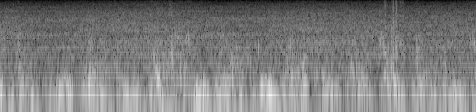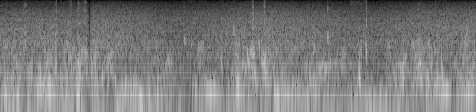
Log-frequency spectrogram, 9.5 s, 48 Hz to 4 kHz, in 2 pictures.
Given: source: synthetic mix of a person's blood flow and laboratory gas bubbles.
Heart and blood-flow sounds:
Doppler ultrasound of blood flow; precordium
0.00-0.07 s: bubbles
1.51-1.94 s: bubbles
2.25-2.48 s: bubbles
2.55-2.63 s: bubbles
3.00-3.31 s: bubbles
3.42-3.65 s: bubbles
3.78-4.07 s: bubbles
4.15-4.21 s: bubbles
4.68-4.79 s: bubbles
4.97-5.33 s: bubbles
5.41-5.93 s: bubbles
6.58-6.83 s: bubbles
6.96-7.00 s: bubbles
7.07-7.15 s: bubbles
7.21-7.62 s: bubbles
7.80-7.91 s: bubbles
8.00-8.08 s: bubbles
8.26-8.47 s: bubbles
8.74-9.23 s: bubbles
From the record:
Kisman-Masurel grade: 232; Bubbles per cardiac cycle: several, 3 to 8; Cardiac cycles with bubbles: 50 to 99%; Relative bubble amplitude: moderate (0.250 to 0.450); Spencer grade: 3 (all of the cardiac periods contain showers or single bubble signals, but not dominating or overriding the cardiac motion signals); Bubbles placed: anywhere in the cardiac cycle

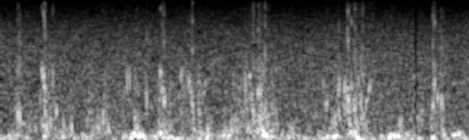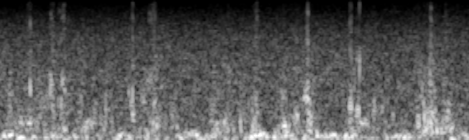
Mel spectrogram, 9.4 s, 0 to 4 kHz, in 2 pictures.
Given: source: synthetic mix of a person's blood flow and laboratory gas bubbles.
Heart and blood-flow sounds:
Doppler ultrasound of blood flow; precordium
0.15-0.76 s: bubbles
0.93-1.14 s: bubbles
1.23-1.50 s: bubbles
1.59-2.13 s: bubbles
2.27-2.79 s: bubbles
3.04-3.76 s: bubbles
3.91-4.06 s: bubbles
4.27-4.45 s: bubbles
4.87-5.39 s: bubbles
5.69-5.79 s: bubbles
5.95-6.30 s: bubbles
6.82-7.04 s: bubbles
7.07-7.32 s: bubbles
7.49-7.88 s: bubbles
8.15-8.31 s: bubbles
8.40-8.47 s: bubbles
8.59-8.65 s: bubbles
8.81-9.28 s: bubbles
From the record:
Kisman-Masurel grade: 242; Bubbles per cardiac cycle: several, 3 to 8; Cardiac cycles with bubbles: 100%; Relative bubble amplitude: moderate (0.250 to 0.450); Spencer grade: 3 (all of the cardiac periods contain showers or single bubble signals, but not dominating or overriding the cardiac motion signals); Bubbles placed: anywhere in the cardiac cycle

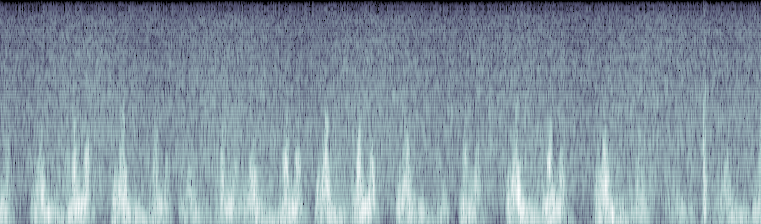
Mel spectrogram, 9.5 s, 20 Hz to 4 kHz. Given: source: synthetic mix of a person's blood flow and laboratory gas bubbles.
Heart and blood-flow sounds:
Doppler ultrasound of blood flow; precordium
8.77-8.86 s: bubbles
From the record:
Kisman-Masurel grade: 113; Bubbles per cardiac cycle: 1 to 2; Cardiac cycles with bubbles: 1 to 10%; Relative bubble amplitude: loud (0.450 to 0.775); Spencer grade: 1 (occasional bubble signal discernible with the cardiac motion signal, with majority of cardiac periods free of bubbles); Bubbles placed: only in the low amplitude regions of the cardiac cycle

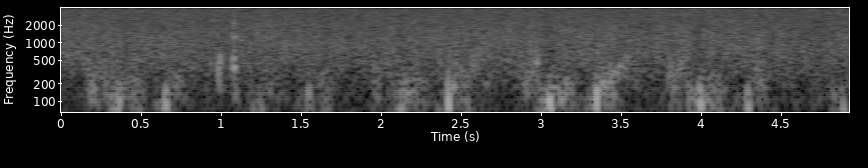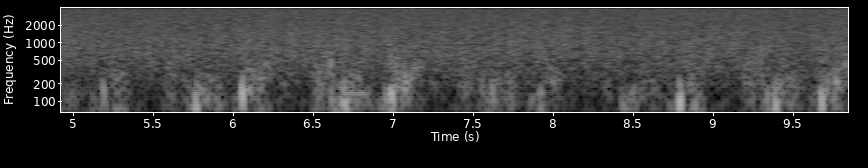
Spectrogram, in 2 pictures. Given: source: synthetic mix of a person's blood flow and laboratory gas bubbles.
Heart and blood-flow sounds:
Doppler ultrasound of blood flow; precordium
0.95-1.14 s: bubbles
From the record:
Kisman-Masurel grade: 222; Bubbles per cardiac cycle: several, 3 to 8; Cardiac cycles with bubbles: 10 to 50%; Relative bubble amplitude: moderate (0.250 to 0.450); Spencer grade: 2 (many but less than half of the cardiac periods contain bubble signals, singularly or in groups); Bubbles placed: anywhere in the cardiac cycle

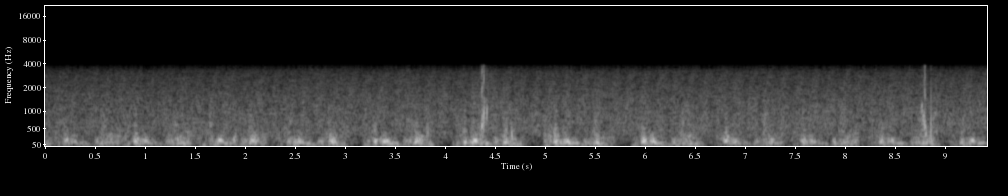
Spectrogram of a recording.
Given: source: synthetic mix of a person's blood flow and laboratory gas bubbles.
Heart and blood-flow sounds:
Doppler ultrasound of blood flow; precordium
1.87-1.95 s: bubbles
3.81-3.85 s: bubbles
4.32-4.46 s: bubbles
4.64-4.72 s: bubbles
4.98-5.17 s: bubbles
8.73-8.93 s: bubbles
From the record:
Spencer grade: 2 (many but less than half of the cardiac periods contain bubble signals, singularly or in groups); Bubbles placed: anywhere in the cardiac cycle

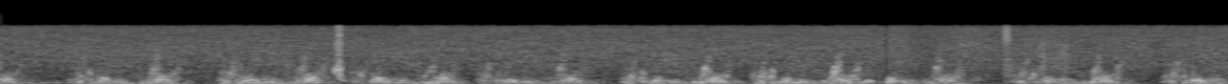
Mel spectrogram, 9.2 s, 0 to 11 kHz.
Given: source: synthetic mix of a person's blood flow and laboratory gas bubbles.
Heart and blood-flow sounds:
Doppler ultrasound of blood flow; precordium
2.48-2.61 s: bubbles
From the record:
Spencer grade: 2 (many but less than half of the cardiac periods contain bubble signals, singularly or in groups); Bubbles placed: only in the low amplitude regions of the cardiac cycle

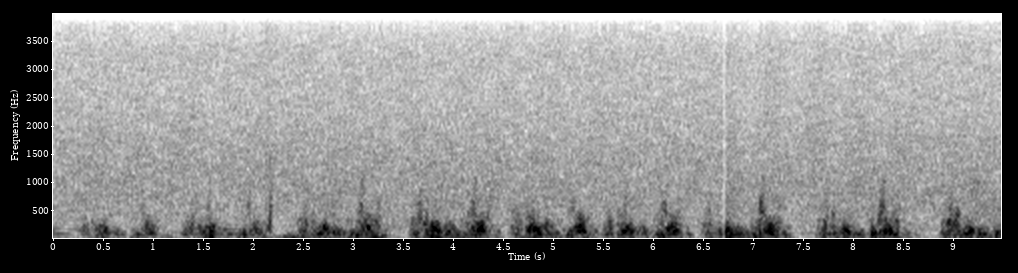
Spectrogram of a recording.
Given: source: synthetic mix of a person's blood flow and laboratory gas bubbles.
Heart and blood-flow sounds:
Doppler ultrasound of blood flow; precordium
2.11-2.19 s: bubbles
From the record:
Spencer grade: 1 (occasional bubble signal discernible with the cardiac motion signal, with majority of cardiac periods free of bubbles); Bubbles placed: only in the low amplitude regions of the cardiac cycle

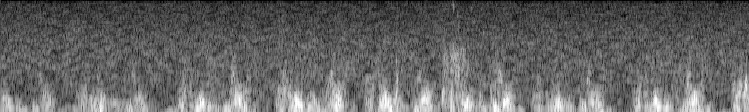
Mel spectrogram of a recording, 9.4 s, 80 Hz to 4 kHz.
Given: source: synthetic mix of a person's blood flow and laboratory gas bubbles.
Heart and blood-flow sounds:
Doppler ultrasound of blood flow; precordium
4.93-4.98 s: bubbles
5.49-5.84 s: bubbles
5.98-6.03 s: bubbles
6.09-6.25 s: bubbles
From the record:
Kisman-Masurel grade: 212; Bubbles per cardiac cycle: several, 3 to 8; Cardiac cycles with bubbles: 1 to 10%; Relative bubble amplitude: moderate (0.250 to 0.450); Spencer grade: 1 (occasional bubble signal discernible with the cardiac motion signal, with majority of cardiac periods free of bubbles); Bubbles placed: only in the low amplitude regions of the cardiac cycle

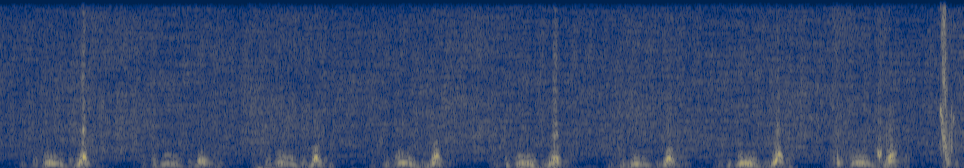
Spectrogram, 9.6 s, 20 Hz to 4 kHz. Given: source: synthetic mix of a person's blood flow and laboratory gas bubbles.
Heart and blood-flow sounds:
Doppler ultrasound of blood flow; precordium
8.32-8.54 s: bubbles
8.75-8.91 s: bubbles
9.38-9.57 s: bubbles
From the record:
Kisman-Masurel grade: 211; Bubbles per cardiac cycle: several, 3 to 8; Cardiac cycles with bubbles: 1 to 10%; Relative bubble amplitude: barely perceptible (0.100 to 0.250); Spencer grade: 1 (occasional bubble signal discernible with the cardiac motion signal, with majority of cardiac periods free of bubbles); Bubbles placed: only in the low amplitude regions of the cardiac cycle

